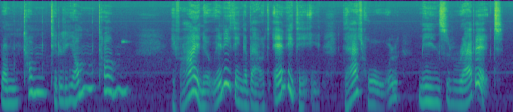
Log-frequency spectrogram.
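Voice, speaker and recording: A woman puts on a character voice at medium pitch, making very wide pitch swings at a very slow pace. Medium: read story. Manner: cheerful, simple.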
